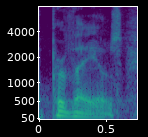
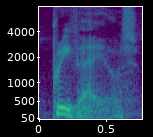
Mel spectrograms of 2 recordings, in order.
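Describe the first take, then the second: First: "prevails" as pruh-VAILS; unstressed pruh in "prevails"; reduced-vowel prevails. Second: "prevails" as pree-VAILS; long-E prevails. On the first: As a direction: say "prevails" with a weak schwa in the first syllable. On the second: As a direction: say "prevails" with a clear ee in the first syllable. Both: Shown as a demonstration. Contrasts two pronunciations of prevails.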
